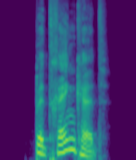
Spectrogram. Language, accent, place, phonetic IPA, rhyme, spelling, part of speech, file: German, Germany, Berlin, [bəˈtʁɛŋkət], -ɛŋkət, betränket, verb, De-betränket.ogg
- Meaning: second-person plural subjunctive II of betrinken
